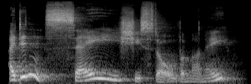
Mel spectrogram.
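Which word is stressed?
say. The stress falls on the word say. It was expressed another way, not said. "Maybe I wrote it instead"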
